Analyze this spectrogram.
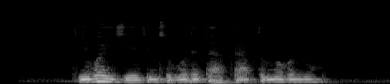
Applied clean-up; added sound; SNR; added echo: none; none; none; reverberation time 0.3 s.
